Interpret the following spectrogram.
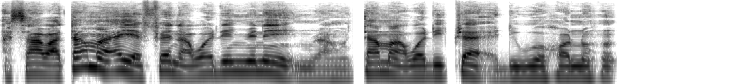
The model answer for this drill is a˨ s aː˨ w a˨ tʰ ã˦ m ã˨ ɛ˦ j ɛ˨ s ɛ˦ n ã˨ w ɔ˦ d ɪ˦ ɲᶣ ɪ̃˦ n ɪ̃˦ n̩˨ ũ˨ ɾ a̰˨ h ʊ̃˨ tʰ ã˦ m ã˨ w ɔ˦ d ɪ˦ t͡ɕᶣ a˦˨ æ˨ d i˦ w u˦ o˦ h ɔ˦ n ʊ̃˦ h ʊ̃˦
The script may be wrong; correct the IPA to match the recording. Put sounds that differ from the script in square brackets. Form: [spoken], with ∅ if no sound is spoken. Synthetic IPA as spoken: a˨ s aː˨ w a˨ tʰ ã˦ m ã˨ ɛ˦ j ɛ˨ [f] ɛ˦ n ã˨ w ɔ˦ d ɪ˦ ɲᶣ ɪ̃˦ n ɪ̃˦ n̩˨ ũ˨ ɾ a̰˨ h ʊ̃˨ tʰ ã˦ m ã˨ w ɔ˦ d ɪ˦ t͡ɕᶣ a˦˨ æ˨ d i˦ w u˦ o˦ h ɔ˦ n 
